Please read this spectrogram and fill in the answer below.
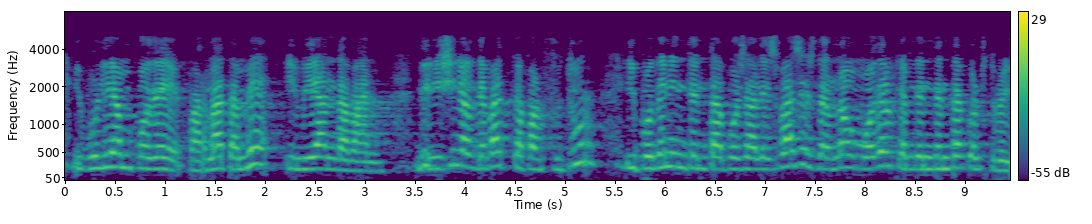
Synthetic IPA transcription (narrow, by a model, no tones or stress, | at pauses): iβuliampoð̞epaɾlat̪ambeimiɾaːnd̪aβan | d̪iɾiʒinalˠd̪eβat̪̚kapalˠfut̪uɾ | ipoðenint̪ent̪apozalezβazezðelˠnɔwmoðɛlkɛmd̪eint̪ent̪akonst̪ɾui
